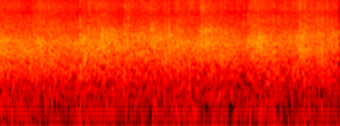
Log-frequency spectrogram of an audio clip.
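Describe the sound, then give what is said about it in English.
Applause from a church audience, a steady, faint wash of clapping that lasts the whole clip. “Can we give the Lord Jesus a round of applause?”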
